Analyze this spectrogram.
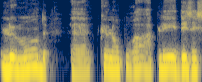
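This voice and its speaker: A man speaks at a very slow pace in a high pitch, with a dark, mellow tone. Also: dry, close sound with no echo. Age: 60s. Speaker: pastor and theology professor. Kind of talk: interview. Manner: hesitant, frequent filler sounds.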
